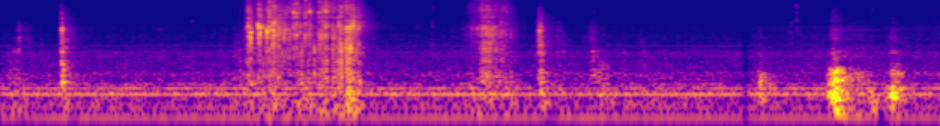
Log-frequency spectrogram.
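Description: Tarot cards shuffled by hand in a few separate bursts of riffling and flicking, close and fairly loud, with soft handling and tapping between them and no talk.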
